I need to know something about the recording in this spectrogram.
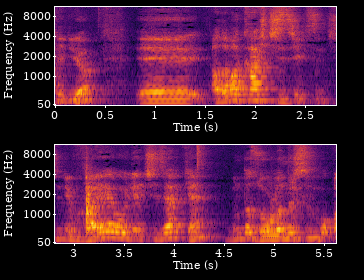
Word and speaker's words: Vallejo: Bunlar İspanyol olduğu için Vallejo diye okunur. Vallejo diye yazılır. Vallejo diye okunur. Çünkü niye? İspanyol malı.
